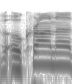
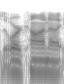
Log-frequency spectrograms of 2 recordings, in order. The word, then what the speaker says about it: Okrana: Oh, and he is chaotic neutral and sort of believes in the god of Okrana that I will mispronounce as Orkana at least 50 times.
